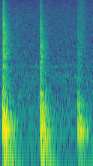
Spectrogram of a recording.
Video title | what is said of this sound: Why I Don't Care For Acoustic Treatment In My Room Anymore | you hear bounce back well part of it is because the acoustic treatment itself right but the other part is because there is no insulation in between my walls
